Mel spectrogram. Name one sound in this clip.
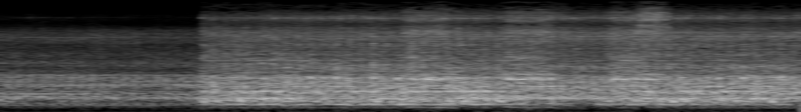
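Wood grinds against a spinning sanding disc.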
